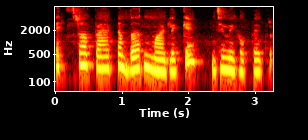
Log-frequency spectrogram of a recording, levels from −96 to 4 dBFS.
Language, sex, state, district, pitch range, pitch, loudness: Kannada, female, Karnataka, Dakshina Kannada, 185-240 Hz, 210 Hz, -19 LUFS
